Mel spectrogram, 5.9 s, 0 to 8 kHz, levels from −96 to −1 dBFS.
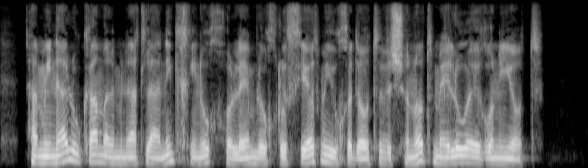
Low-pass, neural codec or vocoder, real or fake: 7.2 kHz; none; real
